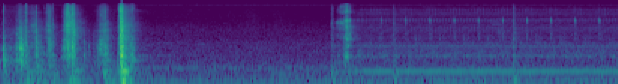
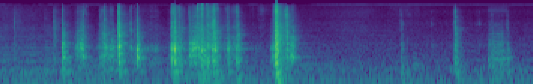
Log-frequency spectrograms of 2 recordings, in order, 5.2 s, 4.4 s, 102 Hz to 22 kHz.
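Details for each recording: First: Amiga 500 internal floppy drive loading the Workbench disk: low, steady spindle hum with quick regular head-stepping ticks as it seeks; this drive sometimes fails to load some disks, owner suspects it needs a clean, so it may be reading poorly. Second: Amiga 500 floppy drive loading a Workbench disk after being taken apart and reassembled: bursts of rapid ticking head steps, then sparse single clicks; a distinctive sound, drive reading normally.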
